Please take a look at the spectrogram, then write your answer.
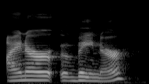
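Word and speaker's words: Wegener: Because in the true story, Einar Vayner, although it's spelled very strangely because it's Danish, Einar Vayner...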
